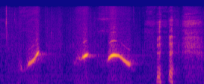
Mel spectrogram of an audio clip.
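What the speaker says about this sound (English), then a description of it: "that was definitely me trying to whistle and not really succeeding because my mouth's dried out now" A person with a dry mouth tries to whistle, producing three breathy, wavering whistled notes close to the mic, followed by a couple of short voiced breaths or mutters.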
